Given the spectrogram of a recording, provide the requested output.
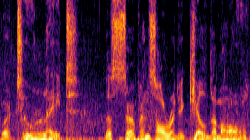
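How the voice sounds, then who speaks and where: Clear background noise sits behind a man doing a put-on character voice. He speaks at a moderate pace with a very deep, low pitch. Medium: short film. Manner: blunt, gruff.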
